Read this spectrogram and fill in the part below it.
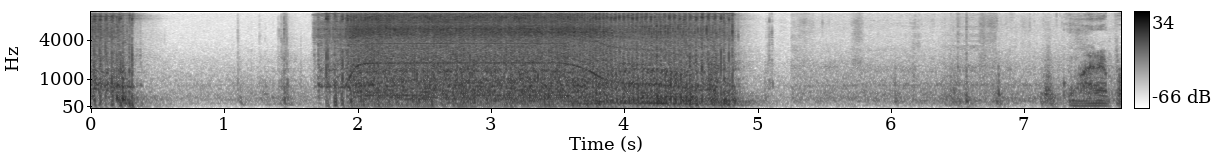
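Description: A power tool tightens a fender liner bolt on a 2011-2019 Ford Explorer, a loud, harsh whirring burst of about three seconds between quieter stretches of handling noise and clicks, with a voice speaking nearby.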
